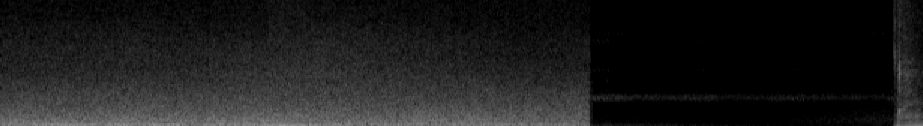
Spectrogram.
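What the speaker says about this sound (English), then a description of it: "You can hear the sound of a waterfall in the distance." A distant waterfall roars in a Resident Evil video game, a steady broadband rush that cuts off abruptly into near silence with a faint high tone, then briefly resumes.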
